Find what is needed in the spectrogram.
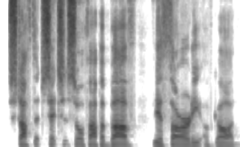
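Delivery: ordinary talk, nothing marked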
